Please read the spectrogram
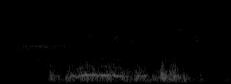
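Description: Near silence with a faint distant bird call: a low, held note about halfway through.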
